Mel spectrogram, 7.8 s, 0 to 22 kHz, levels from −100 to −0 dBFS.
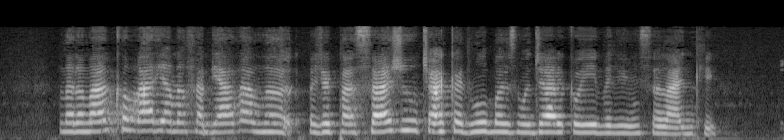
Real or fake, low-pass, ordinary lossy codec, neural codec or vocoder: fake; 9.9 kHz; MP3, 48 kbps; codec, 24 kHz, 0.9 kbps, WavTokenizer, medium music audio release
